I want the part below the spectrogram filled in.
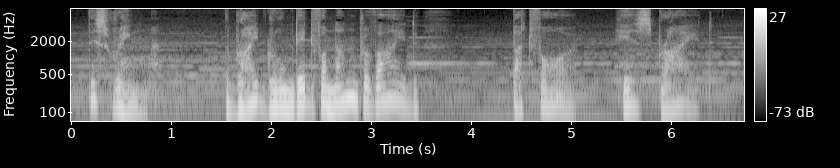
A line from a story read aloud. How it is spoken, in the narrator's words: one whispered thus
